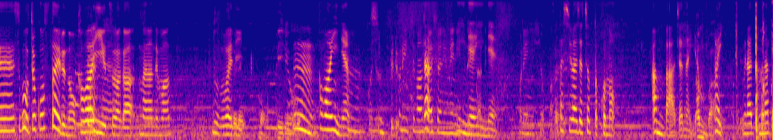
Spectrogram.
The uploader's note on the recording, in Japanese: ひさしぶりのお出かけ収録！From Radiotalk。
